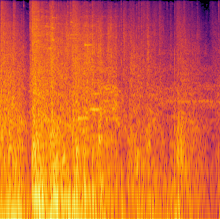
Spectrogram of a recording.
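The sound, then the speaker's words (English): A gunfire volley from soldiers: several loud, sharp shots burst across a rough, continuous crackle of firing, with no voices heard. “The soldiers fired at Whaley's gang, but they were already out of range.”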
